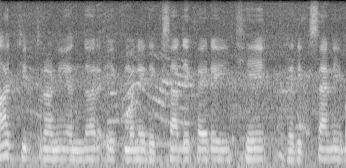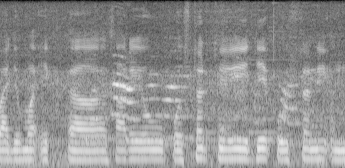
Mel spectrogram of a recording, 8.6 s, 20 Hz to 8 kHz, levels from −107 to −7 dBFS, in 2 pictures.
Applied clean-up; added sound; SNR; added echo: none; Plucked string instrument; 14 dB; none.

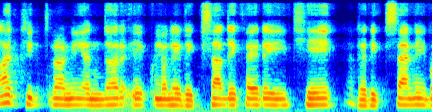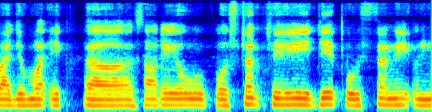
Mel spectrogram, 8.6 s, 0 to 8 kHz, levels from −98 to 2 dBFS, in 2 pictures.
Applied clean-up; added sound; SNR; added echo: neural mask model DeepFilterNet 3.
